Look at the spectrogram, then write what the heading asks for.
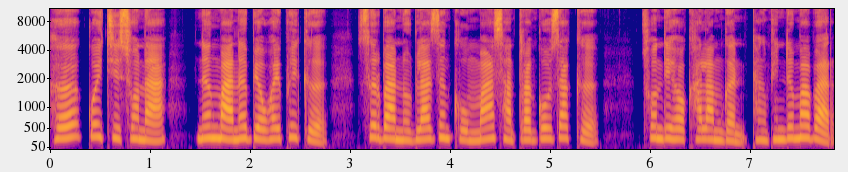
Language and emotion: Bodo, neutral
